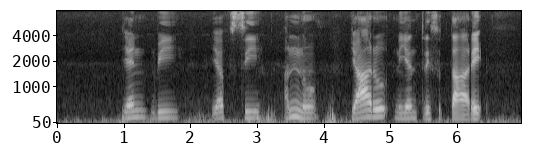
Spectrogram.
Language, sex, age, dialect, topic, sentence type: Kannada, male, 18-24, Mysore Kannada, banking, question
